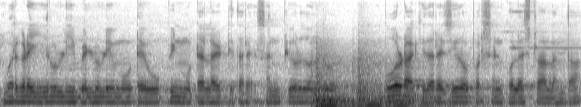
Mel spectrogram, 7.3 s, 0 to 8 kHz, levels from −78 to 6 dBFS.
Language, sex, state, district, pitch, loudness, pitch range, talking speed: Kannada, male, Karnataka, Mysore, 100 Hz, -18 LUFS, 95-105 Hz, 150 wpm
